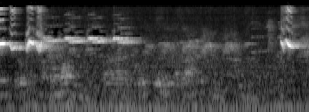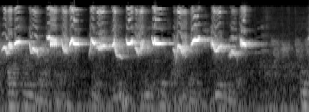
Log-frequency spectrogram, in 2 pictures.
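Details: A robin, described in Indonesian as singing vigorously, gives a long slurred whistle, falls quiet for about two seconds, then bursts into a rapid, bright warbling phrase of looping whistled notes lasting some three and a half seconds.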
